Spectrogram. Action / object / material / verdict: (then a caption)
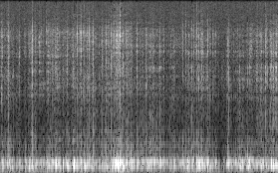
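scrape / metal mesh microphone grille / metal mesh / none. Long nails of both hands scratch the black metal mesh grille of a large USB condenser microphone with a hollow head. The result is a continuous stream of rapid, rasping scrapes over a boomy, low hollow resonance, swelling and fading as the strokes continue.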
